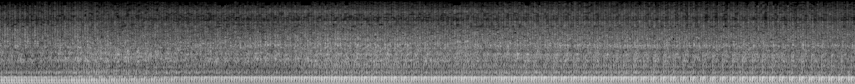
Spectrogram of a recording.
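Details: Nissan Urvan ZD30 diesel, after a no-start repair in which a soot-clogged part was cleaned and refitted: steady, even idle with a regular beat of about 200 per minute, no misses or knocks; runs smoothly.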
